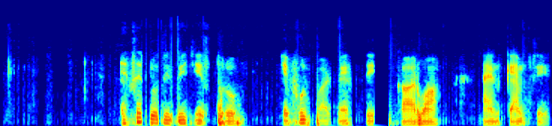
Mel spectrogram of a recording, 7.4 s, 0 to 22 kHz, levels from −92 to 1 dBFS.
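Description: Speech clip with a playback stall from 4.98 to 5.18 s: the audio drops to silence for about 196 ms mid-flow, likely from the player running short of data.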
